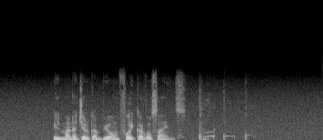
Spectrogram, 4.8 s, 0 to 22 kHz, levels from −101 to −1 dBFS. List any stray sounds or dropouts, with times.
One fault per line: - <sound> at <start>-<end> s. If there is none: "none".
- cough at 3.0-3.9 s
